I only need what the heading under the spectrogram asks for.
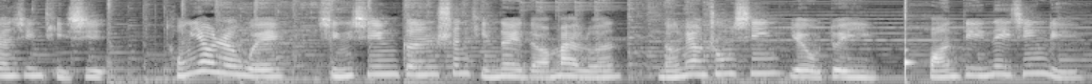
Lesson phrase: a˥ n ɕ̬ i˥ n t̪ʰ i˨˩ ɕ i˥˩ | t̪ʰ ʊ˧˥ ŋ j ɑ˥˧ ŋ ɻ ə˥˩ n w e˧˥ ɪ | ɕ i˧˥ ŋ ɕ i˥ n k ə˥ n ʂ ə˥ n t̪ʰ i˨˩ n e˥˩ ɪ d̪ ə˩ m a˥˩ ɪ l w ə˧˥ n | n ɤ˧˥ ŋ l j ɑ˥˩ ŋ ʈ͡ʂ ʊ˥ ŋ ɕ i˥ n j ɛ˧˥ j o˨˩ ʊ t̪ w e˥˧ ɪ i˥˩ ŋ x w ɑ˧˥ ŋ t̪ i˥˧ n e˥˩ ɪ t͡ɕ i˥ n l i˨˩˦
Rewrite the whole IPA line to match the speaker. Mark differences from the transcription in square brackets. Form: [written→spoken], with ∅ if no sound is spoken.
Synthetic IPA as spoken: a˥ n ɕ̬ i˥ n t̪ʰ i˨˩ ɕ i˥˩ | t̪ʰ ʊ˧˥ ŋ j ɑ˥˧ ŋ ɻ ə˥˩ n w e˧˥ ɪ | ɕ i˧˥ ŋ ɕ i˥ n k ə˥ n ʂ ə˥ n t̪ʰ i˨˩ n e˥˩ ɪ d̪ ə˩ m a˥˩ ɪ l w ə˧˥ n | n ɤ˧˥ ŋ l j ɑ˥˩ ŋ ʈ͡ʂ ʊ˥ ŋ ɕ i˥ n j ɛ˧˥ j o˨˩ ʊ t̪ w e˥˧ ɪ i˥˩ ŋ x w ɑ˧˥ ŋ t̪ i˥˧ n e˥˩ ɪ t͡ɕ i˥ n l i˨˩˦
